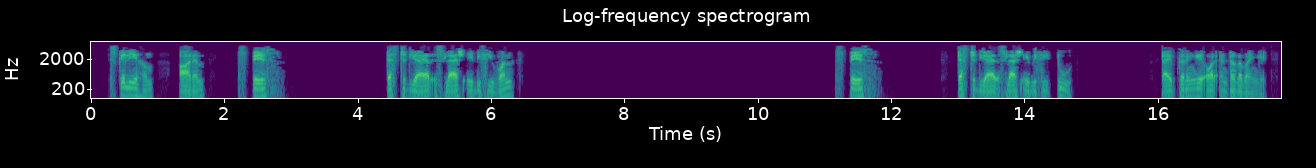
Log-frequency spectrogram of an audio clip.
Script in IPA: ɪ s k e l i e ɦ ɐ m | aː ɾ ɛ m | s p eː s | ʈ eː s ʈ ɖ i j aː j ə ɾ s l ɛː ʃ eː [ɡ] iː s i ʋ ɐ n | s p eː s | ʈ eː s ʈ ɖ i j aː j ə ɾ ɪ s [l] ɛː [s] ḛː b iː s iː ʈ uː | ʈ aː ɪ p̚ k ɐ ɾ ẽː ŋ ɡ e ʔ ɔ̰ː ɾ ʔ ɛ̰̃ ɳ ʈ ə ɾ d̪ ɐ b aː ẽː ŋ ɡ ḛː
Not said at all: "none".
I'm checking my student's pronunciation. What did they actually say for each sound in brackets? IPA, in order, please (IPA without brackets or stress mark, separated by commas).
b, l, ʃ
